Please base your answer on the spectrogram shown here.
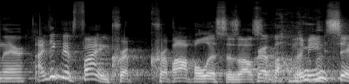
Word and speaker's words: Krapopolis: Dan Harmon, and we're going to talk about Krapopolis. Krapopolis? How do you say it? Give me the official. Krapopolis.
